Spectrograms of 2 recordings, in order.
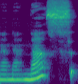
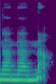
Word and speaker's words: ananas: think, you know that an ananas can have two different pronunciations. We can either say un ananas or un nanana. Both are correct.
